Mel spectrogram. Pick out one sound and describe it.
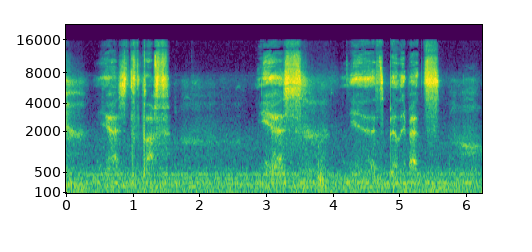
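A hand rubs through a cat's thick fur with soft rustling.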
